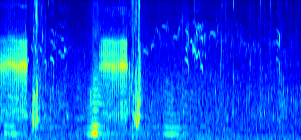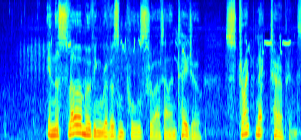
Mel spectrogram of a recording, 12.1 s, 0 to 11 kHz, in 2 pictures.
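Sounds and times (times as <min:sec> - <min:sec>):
frogs croaking: 0:00.0 - 0:01.2, 0:01.9 - 0:12.0.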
